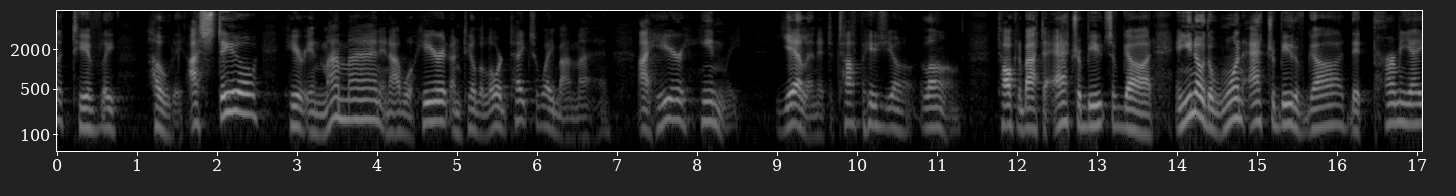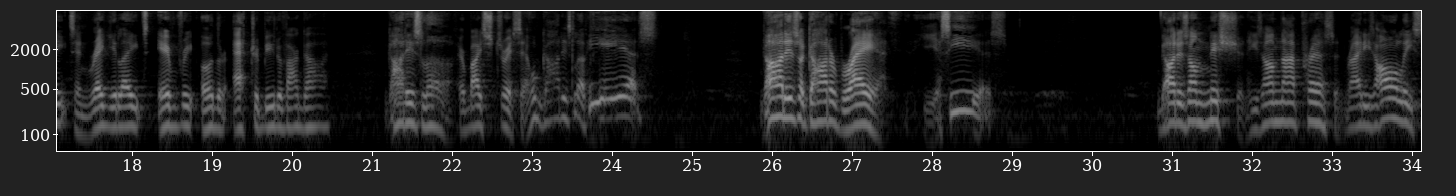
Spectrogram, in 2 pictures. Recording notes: It was taught in the adult Bible class of Grace Baptist Church in Ruston Louisiana.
